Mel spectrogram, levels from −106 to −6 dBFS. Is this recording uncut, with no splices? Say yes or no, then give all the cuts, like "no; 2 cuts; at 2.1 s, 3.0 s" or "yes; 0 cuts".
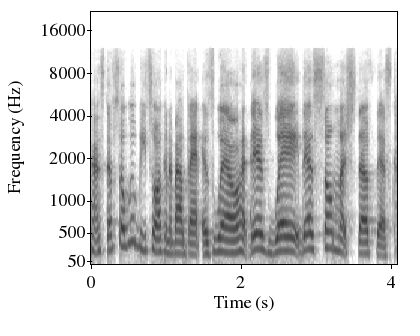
no; 1 cut; at 2.1 s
